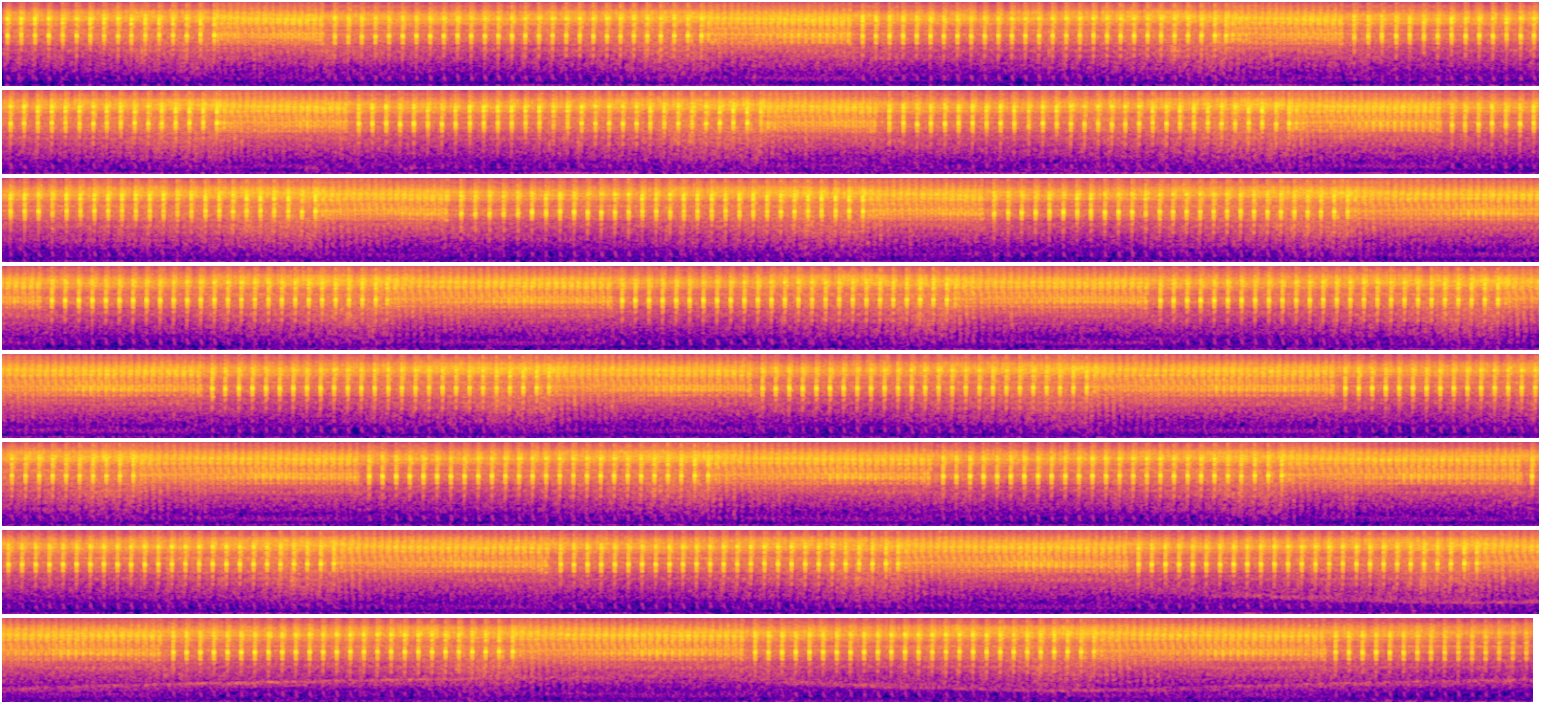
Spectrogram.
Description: • plastic sprinkler.wav
Alternative for hi-hats, sprinkler recorded in the block garden, watering the lawn.
plastic_sprinkler_sgf.wav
